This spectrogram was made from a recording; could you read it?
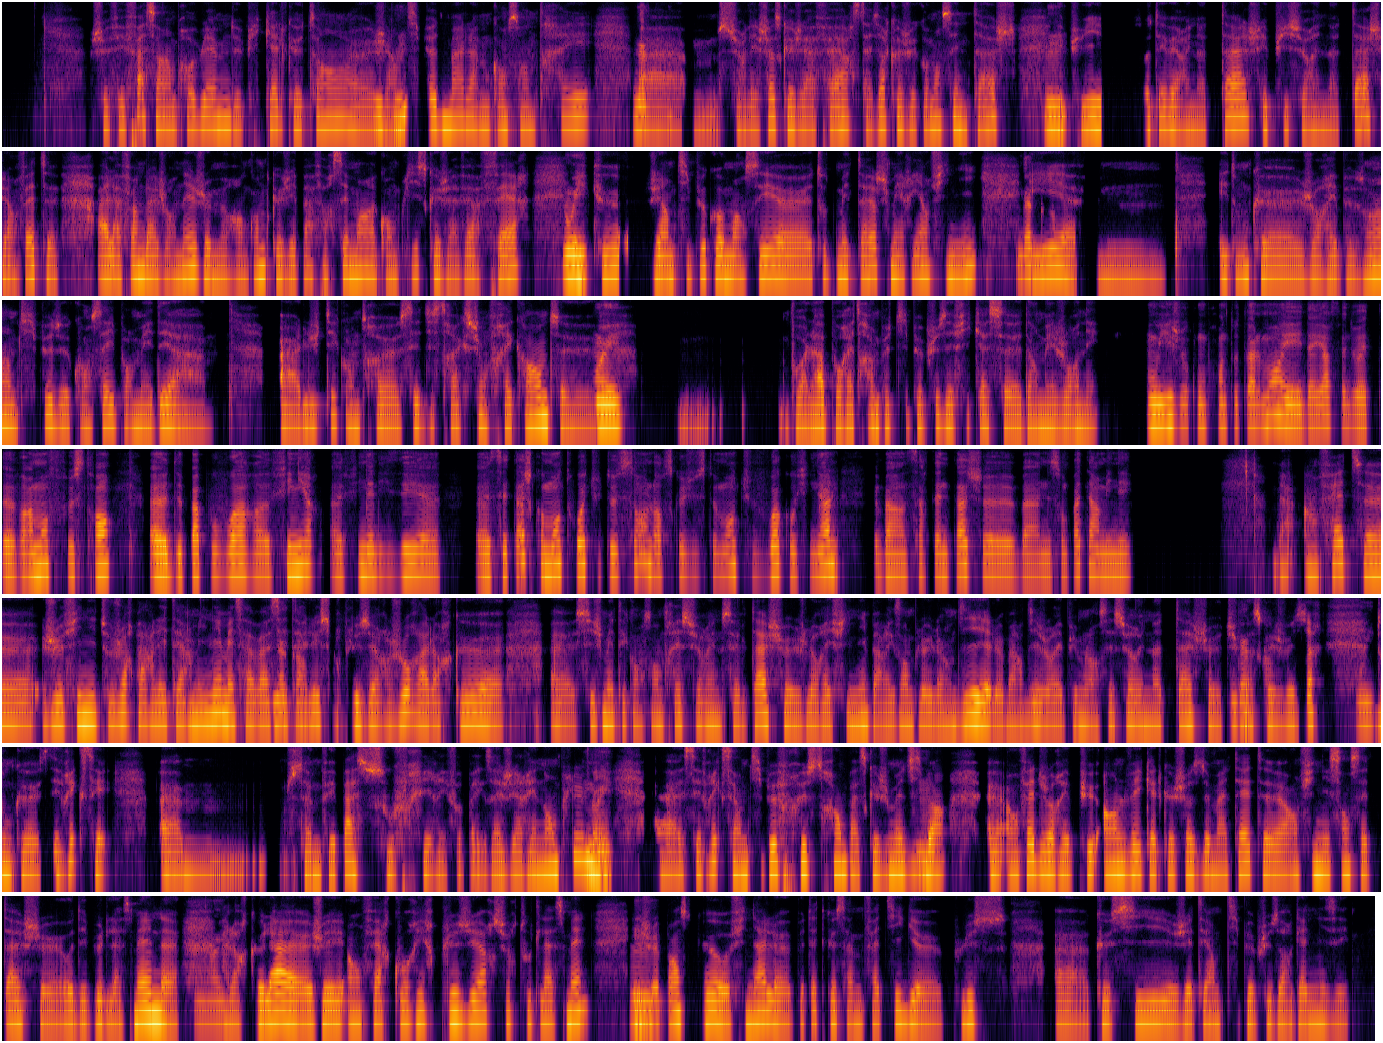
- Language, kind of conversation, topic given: French, advice, Quelles sont vos distractions les plus fréquentes et comment vous autosabotez-vous dans vos habitudes quotidiennes ?
- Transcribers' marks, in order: other background noise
